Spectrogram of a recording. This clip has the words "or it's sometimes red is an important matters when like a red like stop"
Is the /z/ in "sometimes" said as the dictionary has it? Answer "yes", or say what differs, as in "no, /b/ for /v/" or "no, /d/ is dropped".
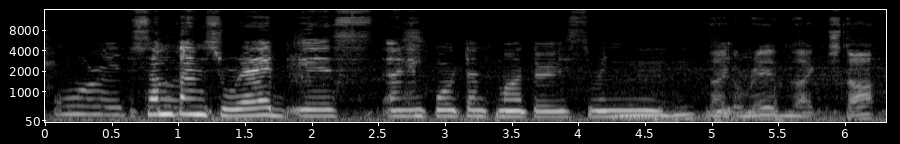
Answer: no, /s/ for /z/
